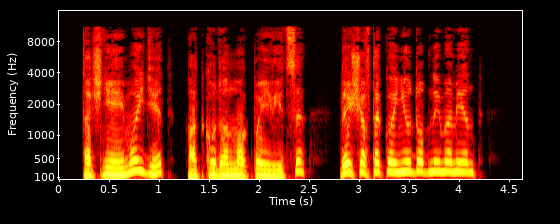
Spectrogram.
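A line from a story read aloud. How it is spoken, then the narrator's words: Irritated exclamation. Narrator (Russian): воскликнул раздраженный император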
